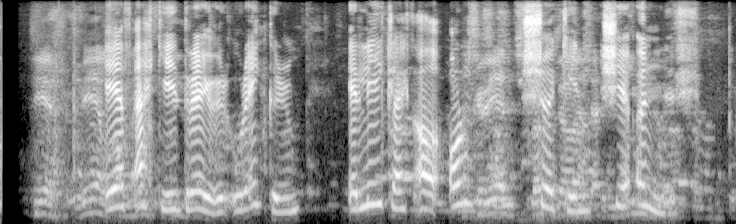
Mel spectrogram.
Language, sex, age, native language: Icelandic, male, 18-19, Icelandic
